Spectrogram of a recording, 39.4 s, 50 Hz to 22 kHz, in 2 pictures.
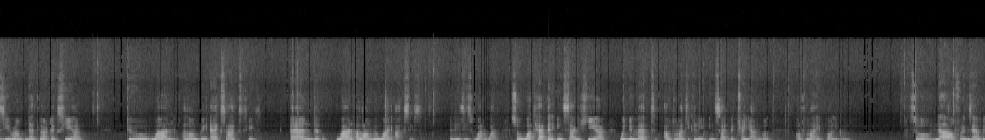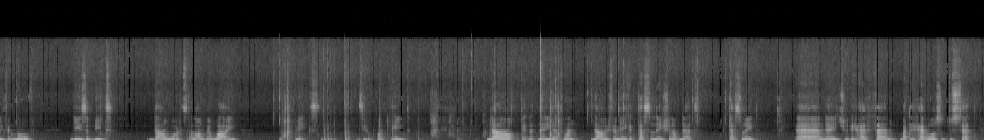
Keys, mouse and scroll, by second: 2.0-3.8 drag, 6.0-7.8 drag, 8.7-10.5 drag, 15.9-18.1 middle drag, 18.1 click, 19.9 click, 21.0-24.3 drag, 25.3-28.2 drag, 28.2 Tab, 28.4-31.1 drag, 30.6 x, 33.8 middle click, 33.9-36.3 drag.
